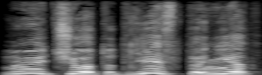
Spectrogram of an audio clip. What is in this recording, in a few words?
scav mutter, voice; Escape from Tarkov; scav3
